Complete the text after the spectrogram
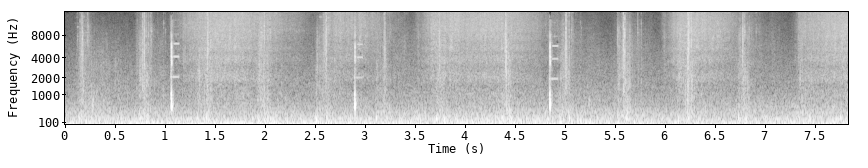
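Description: Footsteps rustle through dry grass and brush at a steady walking pace.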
